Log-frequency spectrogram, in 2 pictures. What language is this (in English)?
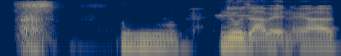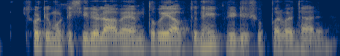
Gujarati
